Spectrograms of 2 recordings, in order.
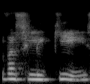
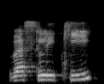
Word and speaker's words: Vasiliki: Vasiliki, how do you say your name? It's Vasiliki, so the stress is at the end. Vasiliki?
